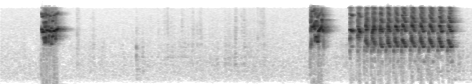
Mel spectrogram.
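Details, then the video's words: Pet rosy-faced lovebirds in a windowside cage, five birds: two separate harsh chirps, then a fast rhythmic run of about fourteen scratchy notes lasting roughly a second and a half. "Lovebird Chirping Sounds"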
